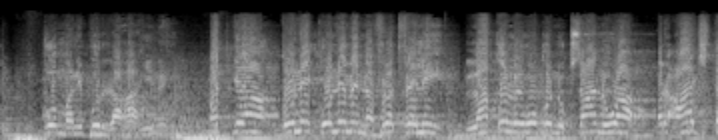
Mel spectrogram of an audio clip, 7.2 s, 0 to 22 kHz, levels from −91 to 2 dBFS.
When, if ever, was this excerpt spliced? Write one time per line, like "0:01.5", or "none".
none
